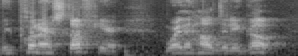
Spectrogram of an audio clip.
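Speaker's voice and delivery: plain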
